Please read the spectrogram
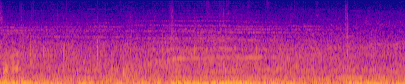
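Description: Outdoor background noise: a steady low rumble with faint voices in the distance and a few light clicks.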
